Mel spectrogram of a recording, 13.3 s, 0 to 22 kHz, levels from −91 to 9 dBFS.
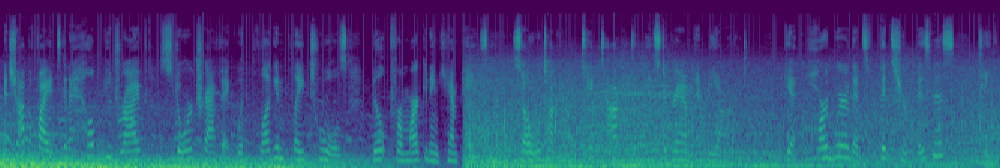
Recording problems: traffic noise; very loud; throughout; 4 dB above the speech
crackle, like an old record; faint; 25 dB below the speech

